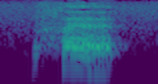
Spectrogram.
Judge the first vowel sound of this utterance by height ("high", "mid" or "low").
mid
